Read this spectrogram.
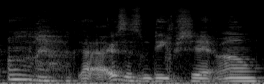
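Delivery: soft, slow, low; quiet dread. Real, not acted. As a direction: mutter it with dread. Dreading a heavy topic.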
